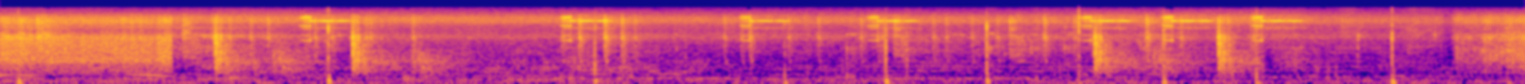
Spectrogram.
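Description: Menu buttons click with short electronic beeps.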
